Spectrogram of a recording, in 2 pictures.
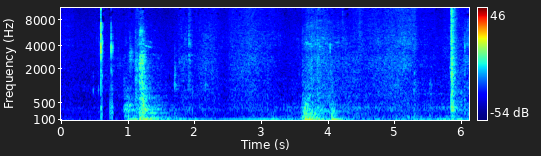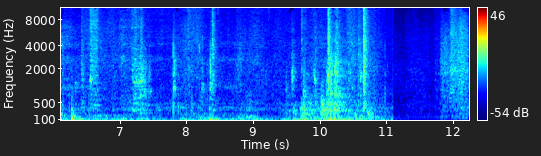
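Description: An elevator rumbles and rattles as it moves.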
